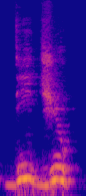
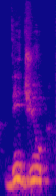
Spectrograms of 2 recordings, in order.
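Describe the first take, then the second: First: "did you" blended into "didjiu"; linked did you. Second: "Did you" joined as "didjiu", spoken softly; linked did you, softer. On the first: Teacher showing how did you links. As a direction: run "did you" together as "didju". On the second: Teacher repeating the linked did you. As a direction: join "Did you" into one soft "didju". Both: Shown as a demonstration. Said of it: "a pronúncia do did you".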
